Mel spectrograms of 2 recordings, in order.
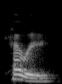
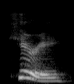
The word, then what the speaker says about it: Kerry: sort yourself that fast kiri americans sound my name with hard r's a long y and the stress on the second syllable kerry kerry a clunky mechanical shift in gear but here and now kiri in a soft and lilting song a cardinals clear double stressed twitter kiri kiri i travel light i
